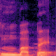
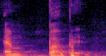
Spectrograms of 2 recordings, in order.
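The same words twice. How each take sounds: First: The name is said with an African pronunciation. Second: The name is said with a French pronunciation. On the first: "les Africains disent Mbappé" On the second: "le Français il dit Mbappé"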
